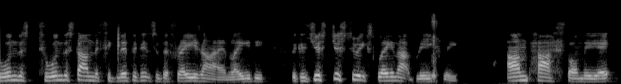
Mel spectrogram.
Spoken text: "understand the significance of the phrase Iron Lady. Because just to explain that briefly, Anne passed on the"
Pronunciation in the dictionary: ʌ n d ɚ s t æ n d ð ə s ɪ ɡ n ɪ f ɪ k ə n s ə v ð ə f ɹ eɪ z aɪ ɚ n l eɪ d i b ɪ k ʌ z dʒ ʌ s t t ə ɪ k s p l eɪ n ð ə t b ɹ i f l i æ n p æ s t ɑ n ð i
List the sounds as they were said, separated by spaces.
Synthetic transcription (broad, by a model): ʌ n d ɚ s t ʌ n d ð ə s ɪ ɡ n ɪ f ɪ k ə n s ə v ð ə f ɹ eɪ z aɪ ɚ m l eɪ d i b ɪ k ʌ z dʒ ʌ s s t ə ɪ k s p l eɪ n ð ə t b ɹ i f l i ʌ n p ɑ s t n ð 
